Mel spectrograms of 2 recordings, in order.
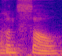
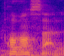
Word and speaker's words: Provençal: You have, now you will have to tell me how to pronounce this, a Provençal hue. Is that correct? Provençal? Provençal. Provençal, yes.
